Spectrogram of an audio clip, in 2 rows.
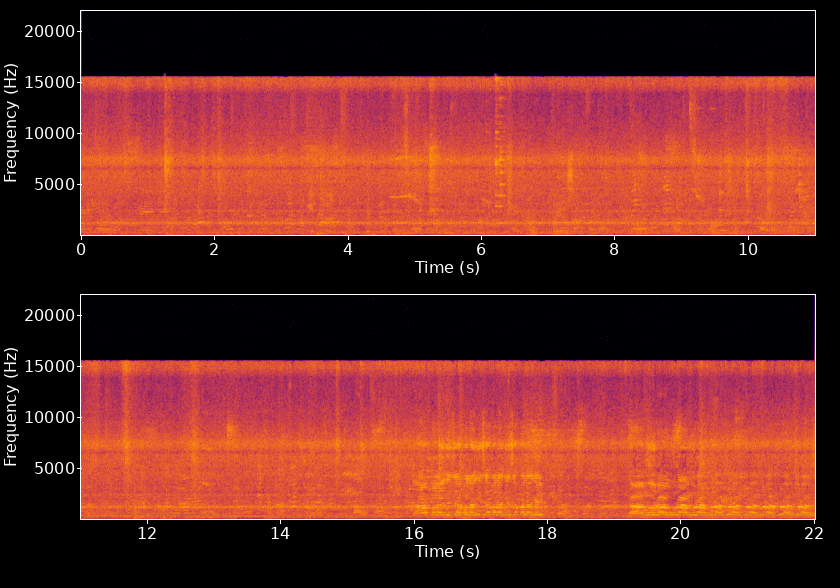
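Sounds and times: chatter of shoppers and vendors: 0.0 - 22.0.

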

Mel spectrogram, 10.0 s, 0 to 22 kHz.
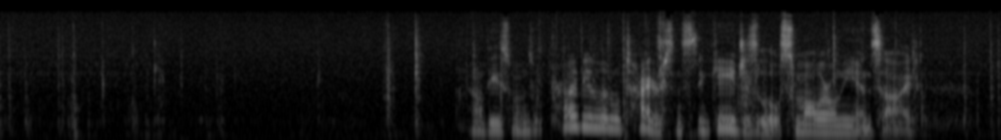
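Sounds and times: metal hook clicking on plastic pegs: 3.8 - 10.0.

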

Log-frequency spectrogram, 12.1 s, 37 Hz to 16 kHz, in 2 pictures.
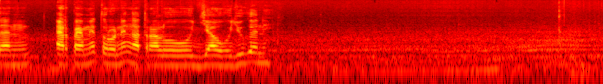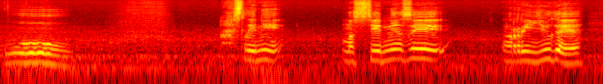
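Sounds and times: car engine accelerating hard: 2.4 - 7.2.

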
